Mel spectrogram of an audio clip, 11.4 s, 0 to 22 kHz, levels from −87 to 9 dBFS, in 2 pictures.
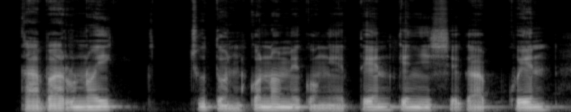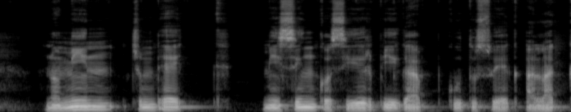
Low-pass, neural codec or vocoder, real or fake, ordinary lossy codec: none; none; real; none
